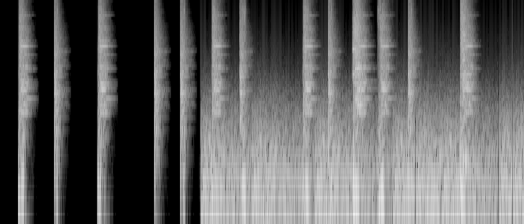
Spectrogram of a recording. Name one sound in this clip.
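A salvage tool zaps in short, sharp bursts.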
